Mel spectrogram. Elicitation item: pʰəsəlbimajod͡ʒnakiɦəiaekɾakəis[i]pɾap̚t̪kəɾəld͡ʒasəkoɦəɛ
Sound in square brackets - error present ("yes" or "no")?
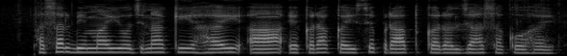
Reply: yes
